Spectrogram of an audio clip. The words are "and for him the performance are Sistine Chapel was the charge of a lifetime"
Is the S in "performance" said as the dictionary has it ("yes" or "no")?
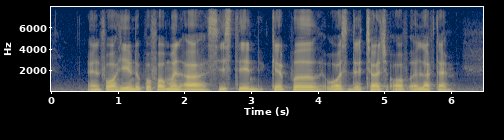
no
